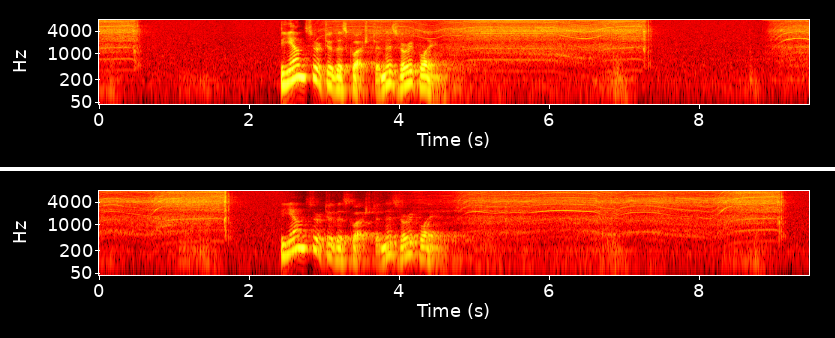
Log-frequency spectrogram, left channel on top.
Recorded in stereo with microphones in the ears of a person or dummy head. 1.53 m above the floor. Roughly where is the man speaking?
Left.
